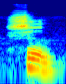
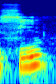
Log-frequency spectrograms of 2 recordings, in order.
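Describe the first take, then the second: First: Teacher models शीन with a full sh; clear sh sound. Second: सीन said with a crisp dental s, not sh; teacher models सीन with a sharp hissing s; clear s sound. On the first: Teacher showing students the big sheen letter, hushing sh. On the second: Teacher showing students the small seen letter, crisp s. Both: Shown as a demonstration. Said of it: "छोटी सीन और बड़ी शीन".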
